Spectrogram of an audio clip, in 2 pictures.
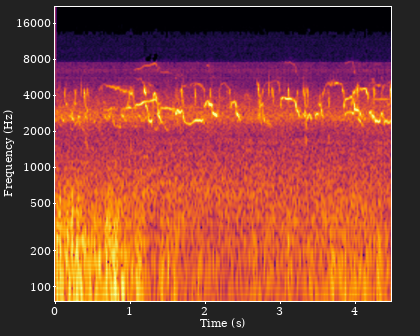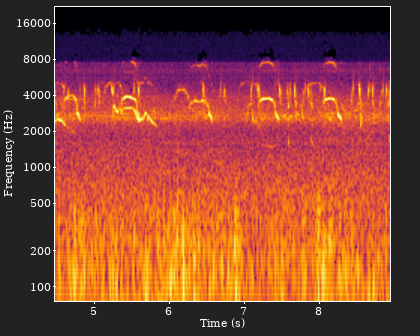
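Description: Birds chirping in a fast, overlapping stream of short high calls over a steady low rumbling noise.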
